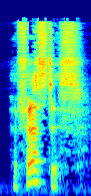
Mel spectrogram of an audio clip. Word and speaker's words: Hephaestus: Well, by the way, I did Google, actually I didn't Google, I DuckDuckGo search, and this is pronounced Hephaestus.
